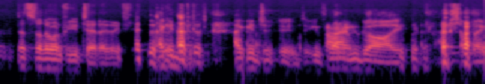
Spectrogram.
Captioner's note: laughter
